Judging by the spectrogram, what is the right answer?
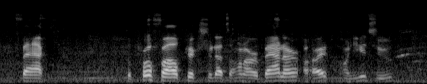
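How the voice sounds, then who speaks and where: Noticeable background noise behind a man with an American accent, talking at a moderate pace. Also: long, frequent pauses. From Brooklyn, New York. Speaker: travel vlogger. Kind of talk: live stream walk-and-talk. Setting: outdoors at entertainment district. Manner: casual, conversational.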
